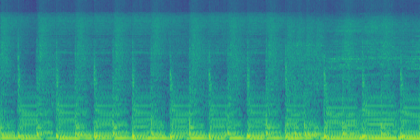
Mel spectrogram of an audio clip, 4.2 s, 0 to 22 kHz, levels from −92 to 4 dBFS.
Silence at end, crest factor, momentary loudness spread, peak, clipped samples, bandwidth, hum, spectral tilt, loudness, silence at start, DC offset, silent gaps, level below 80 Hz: 0 s; 12 dB; 2 LU; 0 dBFS; under 0.1%; over 20 kHz; none; -5 dB/octave; -14 LUFS; 0 s; under 0.1%; none; -16 dBFS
